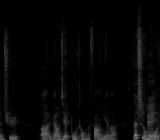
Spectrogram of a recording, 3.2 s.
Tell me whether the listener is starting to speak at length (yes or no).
no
